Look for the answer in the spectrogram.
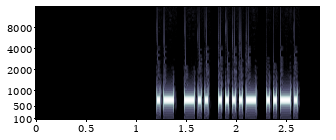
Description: Morse code, heard as a keyed tone, about 36 wpm, 700 Hz. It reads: AD4F
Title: USA Call Signs - 4x Character Spacing - 35wpm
